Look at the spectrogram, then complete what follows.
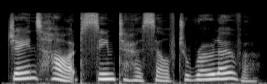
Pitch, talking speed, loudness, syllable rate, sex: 215 Hz, 180 wpm, -16 LUFS, 4.8 syllables/s, female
